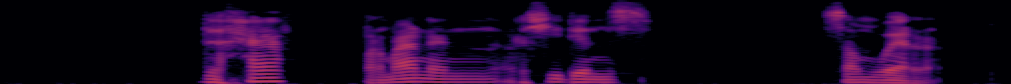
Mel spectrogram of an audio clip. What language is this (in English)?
Javanese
